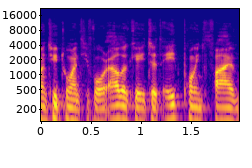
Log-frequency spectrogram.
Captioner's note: speaking French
